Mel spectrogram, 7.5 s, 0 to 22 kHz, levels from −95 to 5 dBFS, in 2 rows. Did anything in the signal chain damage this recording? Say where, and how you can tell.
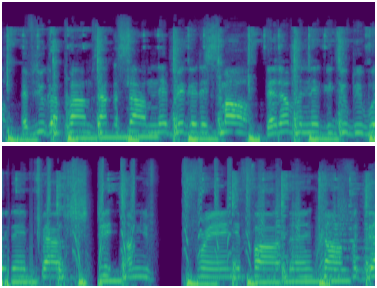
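Yes. Repeated stalls (stutter) from the network jitter buffer at 3.71–5.23 s (24 gaps, longest 131 ms) and 6.39–6.67 s; the waveform shows repeated, smeared stretches where late packets were concealed.

A call audio freeze at 5.23–5.55 s shows as a fading smear, then about 0.22 s of flat silence on the spectrogram, likely from packets held up in transit.

A jitter buffer slow-down at 6.72–7.32 s adds 44 ms, playing at 94% speed. The spectrogram shows stretched, same-pitch harmonics where pitch periods were repeated.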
